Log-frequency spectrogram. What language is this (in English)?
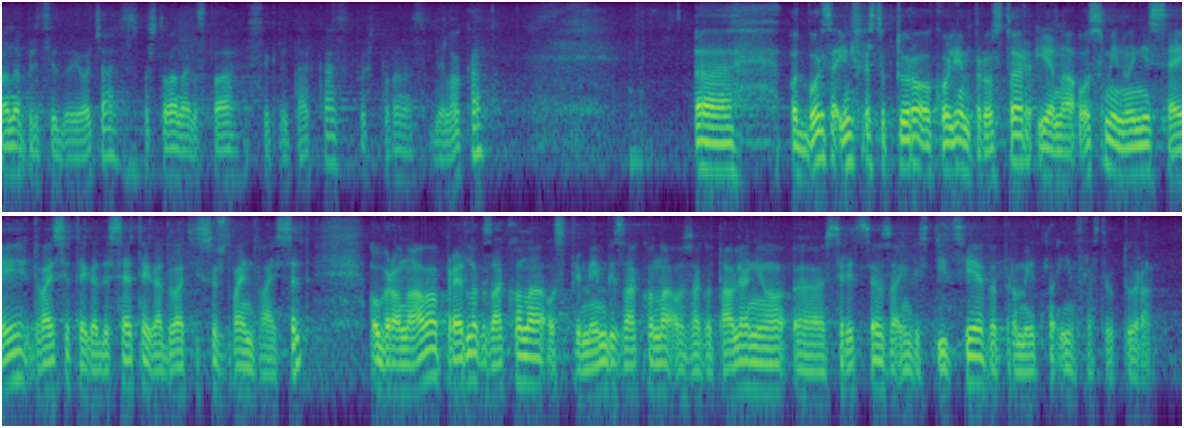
Slovenian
